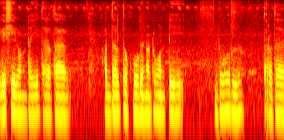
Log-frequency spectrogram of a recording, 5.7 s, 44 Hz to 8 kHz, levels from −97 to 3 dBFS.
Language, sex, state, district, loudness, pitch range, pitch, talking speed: Telugu, male, Andhra Pradesh, Manyam, -21 LUFS, 115-125 Hz, 120 Hz, 105 wpm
